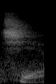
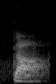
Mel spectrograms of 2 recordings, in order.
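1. 这个音节读 'qie'。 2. 这个音节读 'ga'。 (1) "转成我今天的普通话呢，或者国语呢，就是念成茄嘛" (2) "他本来要让你念嘎这个音嘛"

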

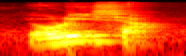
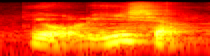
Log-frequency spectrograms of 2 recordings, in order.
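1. 第一个字读二声。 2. 第一个字仍读三声。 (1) "也可以读成" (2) "既可以把第一个字不变读成三声"

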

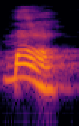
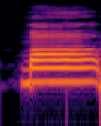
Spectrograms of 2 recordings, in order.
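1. 이 음절은 4성으로 발음됩니다. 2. 이 음절은 1성으로 발음됩니다. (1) "4성" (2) "1성"

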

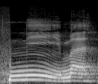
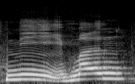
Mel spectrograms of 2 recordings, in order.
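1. Âm tiết thứ hai ngắn, nhẹ và không nhấn. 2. Âm tiết thứ hai được giữ cao và bằng phẳng. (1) "nó là thành nhẹ thì mình sẽ đọc là nỉ mận, nỉ mận, rất nhẹ" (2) "nó mà là thanh 1 thì chúng mình sẽ đọc như nào? ... Rất là rõ này"

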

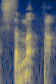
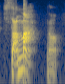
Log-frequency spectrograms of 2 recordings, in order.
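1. 第二个字读轻声。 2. 第二个字读本调。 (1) "它是轻声对吧？" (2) "那整个台中腔嘛"

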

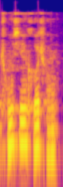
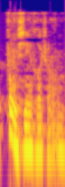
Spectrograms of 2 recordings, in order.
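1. 第一个字读作 chong。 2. 第一个字读作 zhong。

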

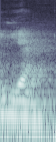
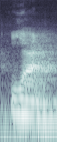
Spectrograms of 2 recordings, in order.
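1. Vokalnya adalah bunyi "e" yang lebih tertutup. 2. Vokalnya adalah bunyi "a" terbuka. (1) "tapi yen" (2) "bukan yan"

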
